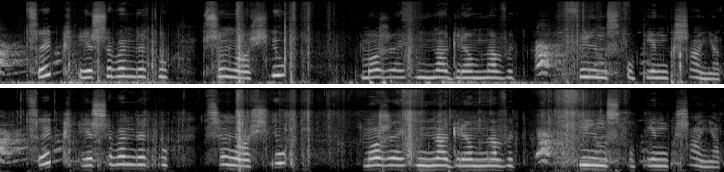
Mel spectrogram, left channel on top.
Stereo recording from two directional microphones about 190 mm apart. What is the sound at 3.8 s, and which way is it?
Speech, 25° right (ahead or behind).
